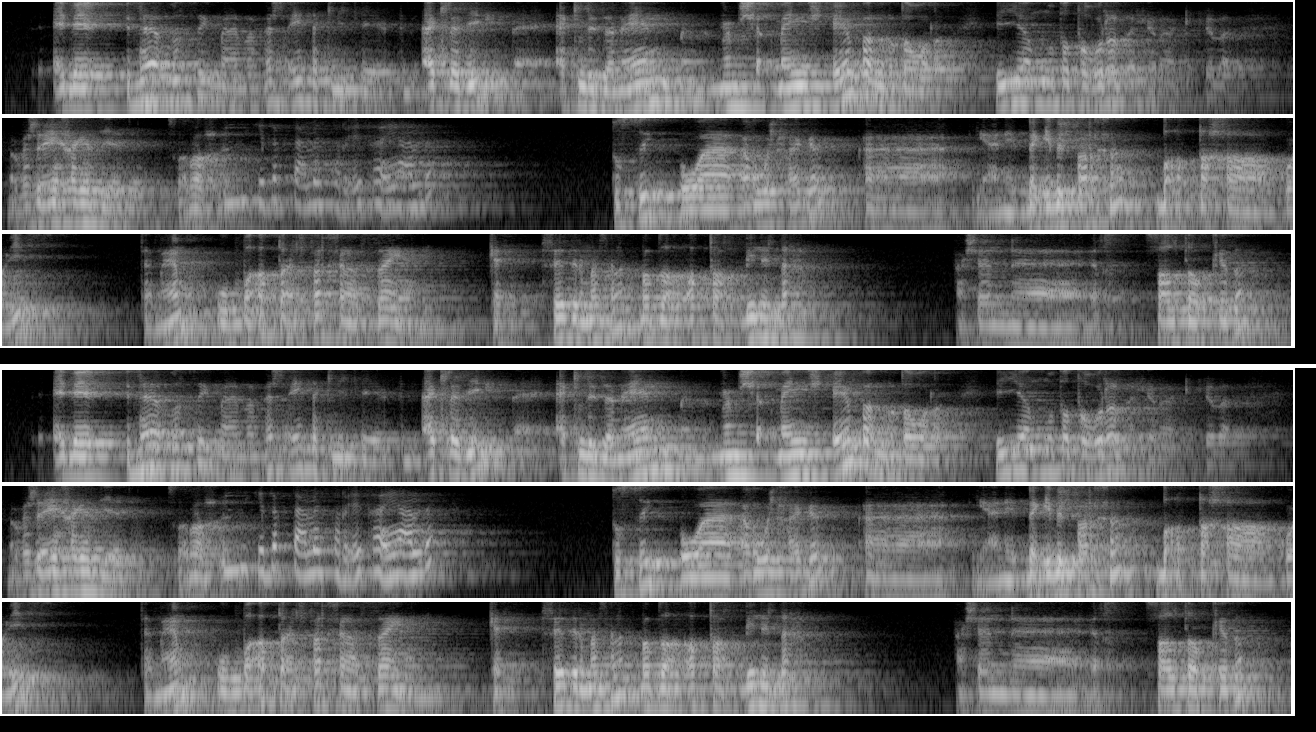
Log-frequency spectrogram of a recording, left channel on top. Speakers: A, in the centre; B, on the right.
A: لا لا، بصي ما ما فيهاش أي تكليف هي الأكلة دي أكل زمان ما ما- مش ما مش هينفع نطورها هي متطورة لآخرها كده ما فيهاش أي حاجة زيادة بصراحة
B: قولي
A: يعني.
B: كده بتعمل طريقتها ايه عندك
A: بصي هو اول حاجه آه يعني بجيب الفرخه بقطعها كويس تمام وبقطع الفرخه نفسها يعني كصدر مثلا ببدا اقطع بين اللحم عشان آه الخلطه وكده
